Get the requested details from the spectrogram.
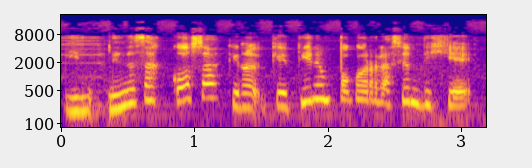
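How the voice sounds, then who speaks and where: A woman co-host tells stories about film and history in a casual, animated chat, laughing often and restarting her sentences. Her voice sits fairly high, with faint ambient noise behind it. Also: a little fast, vocal fry, dull audio. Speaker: podcast co-host.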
